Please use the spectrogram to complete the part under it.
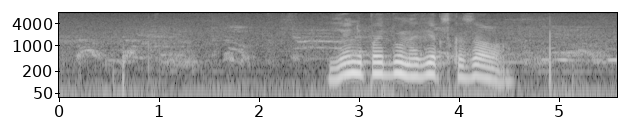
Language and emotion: Russian, neutral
